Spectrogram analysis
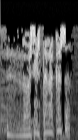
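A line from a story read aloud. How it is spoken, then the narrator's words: Man murmuring. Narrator (Spanish): murmuró el hombre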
